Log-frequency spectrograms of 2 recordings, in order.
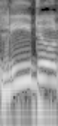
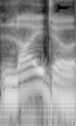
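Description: First: The first syllable sounds like 'lee'. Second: The first syllable sounds like 'lie'. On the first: "as in L-E-E-D-O" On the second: "as in L-Y-D-O"

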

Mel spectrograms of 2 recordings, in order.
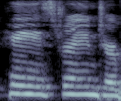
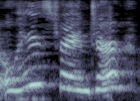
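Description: First: It sounds pointed and loaded. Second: It sounds casual and breezy.

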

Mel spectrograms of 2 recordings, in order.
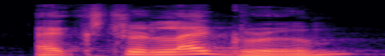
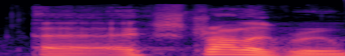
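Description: First: It is said as two plain English words. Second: It is said as one Spanish-sounding word. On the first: It names extra space for the legs. The speaker calls it right. "That's not a Spanish word" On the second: The speaker thought it was a foreign word. The speaker calls it wrong. "Totally thought it was a Spanish word"

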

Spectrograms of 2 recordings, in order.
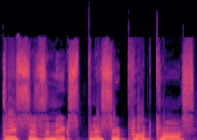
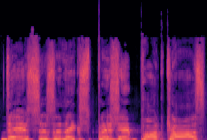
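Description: First: It sounds like a 1950s American film announcer. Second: It sounds like a harsh, robotic Dalek voice.

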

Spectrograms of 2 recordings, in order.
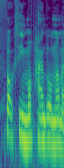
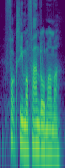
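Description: First: The middle word is said as 'mop handle'. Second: The middle word runs together as 'mafandel'. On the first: The speaker calls it right. "you're almost certainly right" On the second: The speaker calls it wrong. "That's how I'd always pronounce it"

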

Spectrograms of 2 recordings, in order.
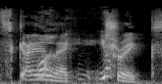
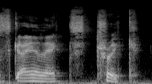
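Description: First: The 'x' sound comes at the word's end. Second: The 'x' sound comes before 'trick'. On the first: "Where's the X?" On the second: "Is it the beginning of the"

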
